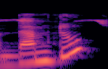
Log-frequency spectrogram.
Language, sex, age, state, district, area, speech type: Assamese, female, 45-60, Assam, Charaideo, urban, spontaneous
